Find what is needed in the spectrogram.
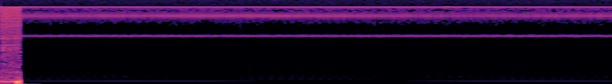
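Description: Near silence. A voice cuts off abruptly at the very start, leaving only a very faint steady hum.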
